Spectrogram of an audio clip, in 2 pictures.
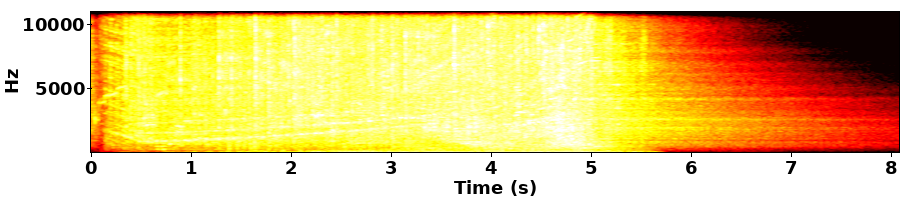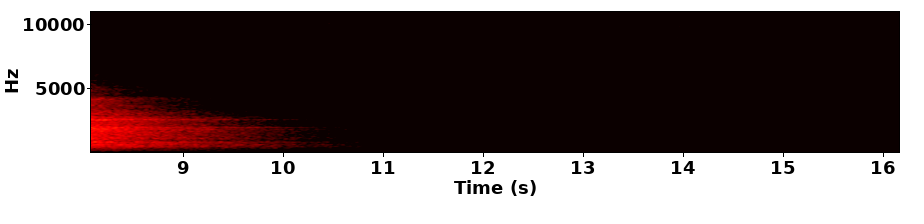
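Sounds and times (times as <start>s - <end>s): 
machine riser effect: 0.0s - 5.8s.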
